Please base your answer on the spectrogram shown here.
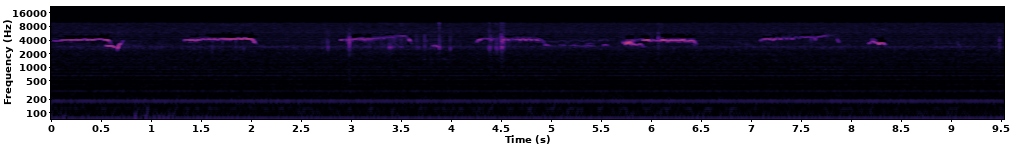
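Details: Female bald eagle in a Northeast Florida nest, around 4:40 pm in 2014, vocalizing over a fish as the pair feed their eaglets: thin, high whistled notes, some rising and falling, repeated in a loose series over a steady low hum.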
